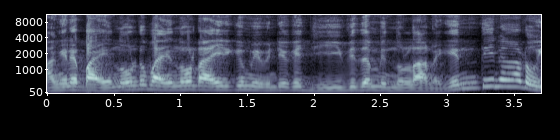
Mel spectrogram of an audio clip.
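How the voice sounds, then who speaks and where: Dark, mellow tone with ordinary pitch variation. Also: man. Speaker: YouTube gossip commentator. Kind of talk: opinion monologue.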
